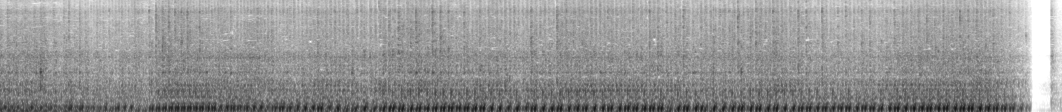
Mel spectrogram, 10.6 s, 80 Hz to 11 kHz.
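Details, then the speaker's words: Husqvarna mud mower's 18hp Kawasaki V-twin revived after pond submersion (water in gas and oil): float bowl drained, fresh gas with Sea Foam; steady even idle, about four beats a second, no misfire, until shut off. "watering the gas um watering the oil a lot of water in the oil and it fired right up and ran"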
